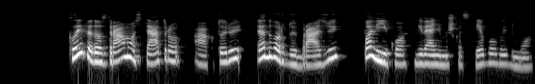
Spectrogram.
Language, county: Lithuanian, Klaipėda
